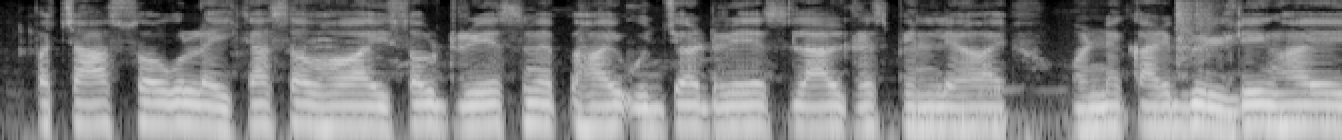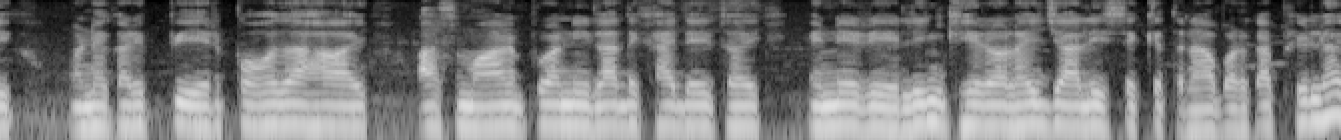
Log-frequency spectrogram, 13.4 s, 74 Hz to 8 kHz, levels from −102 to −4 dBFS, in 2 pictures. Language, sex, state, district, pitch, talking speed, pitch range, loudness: Bajjika, male, Bihar, Vaishali, 120 Hz, 185 wpm, 115-125 Hz, -26 LUFS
